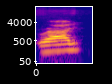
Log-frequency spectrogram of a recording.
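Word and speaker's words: Rai: 5 which is the first full appearance of Ry do is that how you pronounce it Ry yeah yeah um um and then of course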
